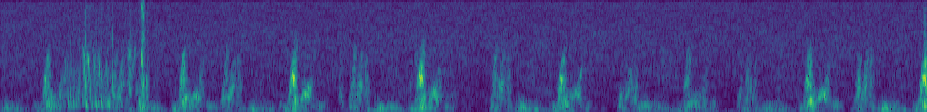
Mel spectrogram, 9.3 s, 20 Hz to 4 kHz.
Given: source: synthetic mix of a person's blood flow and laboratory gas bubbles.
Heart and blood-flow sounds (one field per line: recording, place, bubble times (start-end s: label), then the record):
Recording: Doppler ultrasound of blood flow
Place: precordium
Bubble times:
0.64-1.49 s: bubbles
From the record:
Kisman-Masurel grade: 212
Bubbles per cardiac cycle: several, 3 to 8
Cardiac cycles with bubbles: 1 to 10%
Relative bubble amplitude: moderate (0.250 to 0.450)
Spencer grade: 1 (occasional bubble signal discernible with the cardiac motion signal, with majority of cardiac periods free of bubbles)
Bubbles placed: only in the low amplitude regions of the cardiac cycle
